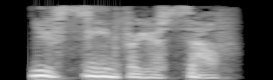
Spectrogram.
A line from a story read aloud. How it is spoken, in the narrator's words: Matthias replied bitterly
